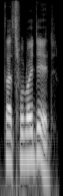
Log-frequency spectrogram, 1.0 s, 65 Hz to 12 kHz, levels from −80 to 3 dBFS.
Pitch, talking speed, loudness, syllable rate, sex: 165 Hz, 250 wpm, -14 LUFS, 5.6 syllables/s, male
